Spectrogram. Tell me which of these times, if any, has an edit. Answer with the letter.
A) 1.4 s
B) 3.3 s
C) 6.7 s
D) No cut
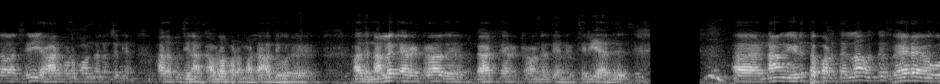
C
